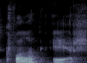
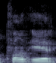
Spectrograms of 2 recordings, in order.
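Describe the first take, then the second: First: "Hvað er" said as kvath air, falling; spoken clearly in Icelandic; Icelandic phrase demo. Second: "Hvað er" stressed on er, louder; emphatic teaching repeat; louder Icelandic demo. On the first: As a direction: model "Hvað er" slowly for learners. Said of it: "the simplest way I could think of to say it is". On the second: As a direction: repeat "Hvað er" firmly for the class. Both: Shown as a demonstration.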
